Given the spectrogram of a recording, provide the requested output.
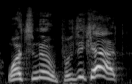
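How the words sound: It is said like an exclamation. "with an exclamation point, it would be"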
